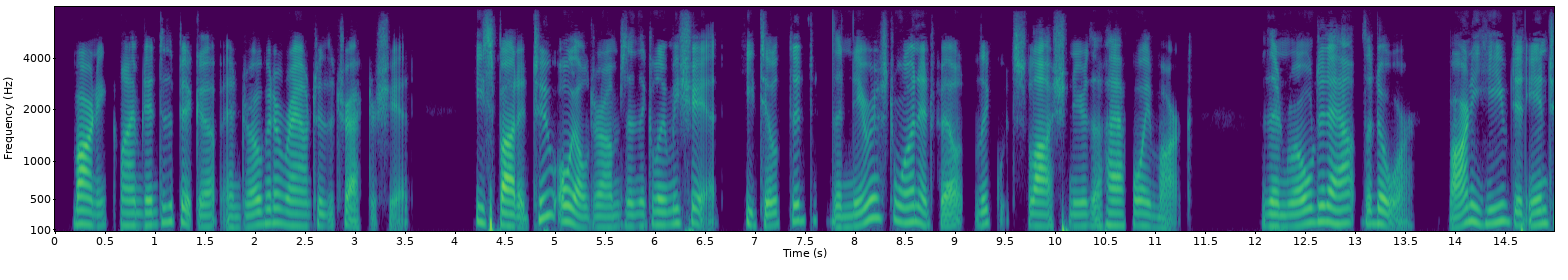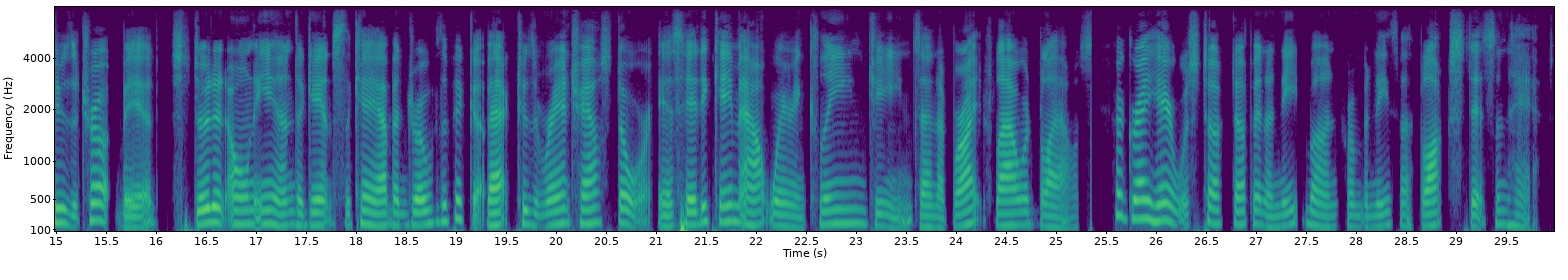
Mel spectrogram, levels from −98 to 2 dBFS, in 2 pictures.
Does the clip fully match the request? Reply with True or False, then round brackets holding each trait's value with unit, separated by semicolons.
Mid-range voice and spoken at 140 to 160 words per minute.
False (165 Hz; 180 wpm)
